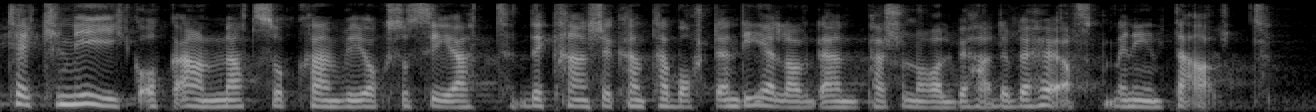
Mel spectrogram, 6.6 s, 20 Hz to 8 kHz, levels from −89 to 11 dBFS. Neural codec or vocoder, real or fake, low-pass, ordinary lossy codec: codec, 24 kHz, 6 kbps, HILCodec; fake; 7.2 kHz; MP3, 64 kbps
